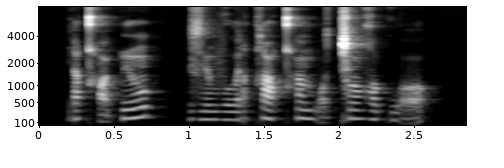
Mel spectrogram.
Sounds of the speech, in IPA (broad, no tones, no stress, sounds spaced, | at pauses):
ɾ ɪ qʰ ɔ̰ pʲ õ | z ə̃ v o ɾ ə q ɾ ɔ qʰ õ b ɔ̰ ǀ õ ʁ o k w ɔ̰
